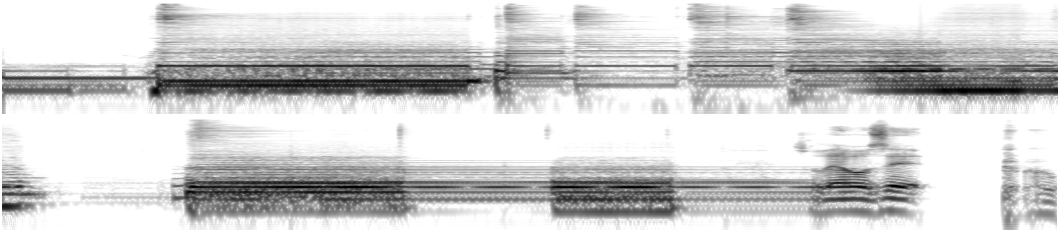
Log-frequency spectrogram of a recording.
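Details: DigiTech Bad Monkey Tube Overdrive pedal that only passed dry signal, after replacing two blown open resistors; guitar comes through thick and gritty with steady sustain, overdrive switching in and working properly.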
